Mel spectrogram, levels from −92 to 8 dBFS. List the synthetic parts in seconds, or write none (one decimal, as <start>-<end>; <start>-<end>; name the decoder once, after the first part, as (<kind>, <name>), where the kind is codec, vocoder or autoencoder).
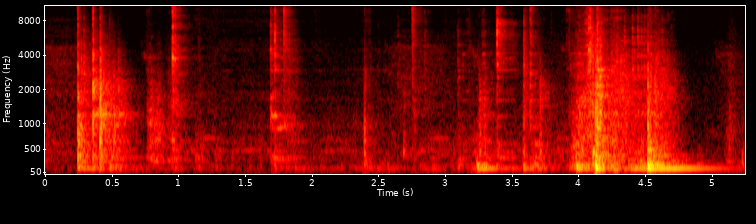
1.3-2.6 (codec, SNAC)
